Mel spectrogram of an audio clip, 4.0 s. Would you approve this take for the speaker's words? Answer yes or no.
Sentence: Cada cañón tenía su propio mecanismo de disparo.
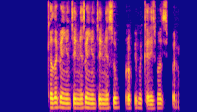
no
